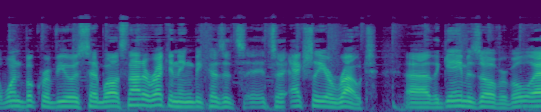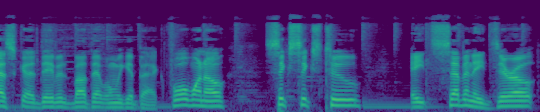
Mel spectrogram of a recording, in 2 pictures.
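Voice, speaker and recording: A male radio talk show host, speaking in a measured way, with occasional uh's and restarts. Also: medium pitch, fairly bright tone. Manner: measured, hesitant with fillers.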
